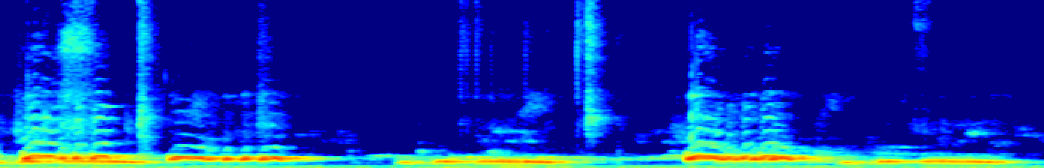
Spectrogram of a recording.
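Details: Local wild-type zebra dove singing actively: trilled, bubbly coos in two pitch levels, a higher rolling phrase stepping down to a lower purring one, repeated after a pause, over a faint low hum.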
